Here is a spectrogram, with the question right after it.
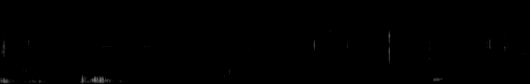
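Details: Wild whitetail doe and her fawn eating a pile of corn on a trail in the fall woods at sunrise. Crisp crunching bites and clicks arrive in irregular bursts, with a few dull low thumps.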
